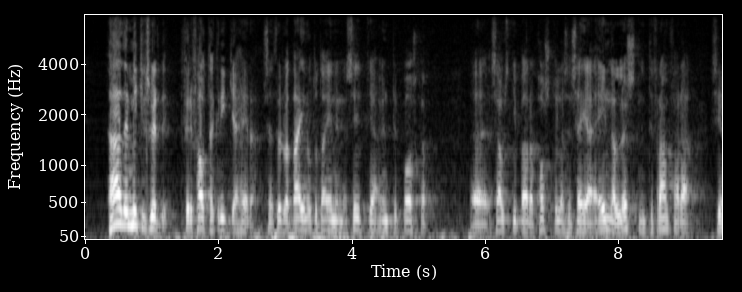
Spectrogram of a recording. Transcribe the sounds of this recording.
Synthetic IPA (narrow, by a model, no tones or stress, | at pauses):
θaðɛɾmɪːcɪlsvɪɾðɪ̰fɪɾɪɾ̥faːwt̪ʰakɾiːcɪaɦeːjɾa̰sɛmθʏɾvat̪aːjɪnuːt̪at̪aːjɪnɪnasɪːt̪jaʔʏ̰nt̪ɪɾpɔːðskap | sjawlsciːpaðɾapʰɔst̪ʏlasɛmseːjaḛːjnalœɥst̪nɪnt̪ʰɪlfɾamfaːɾa | sjɛ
